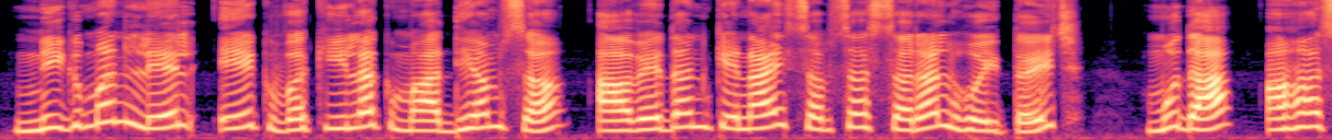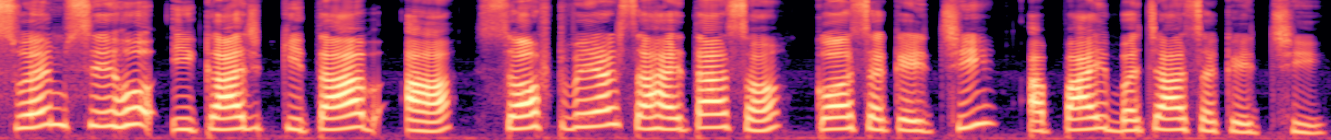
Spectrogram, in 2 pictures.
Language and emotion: Maithili, neutral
